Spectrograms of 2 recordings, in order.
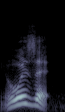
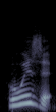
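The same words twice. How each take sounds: First: Startled. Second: High startled question. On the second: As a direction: jolt awake and ask. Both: A narrator's reading. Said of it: "Mo wakes up suddenly".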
